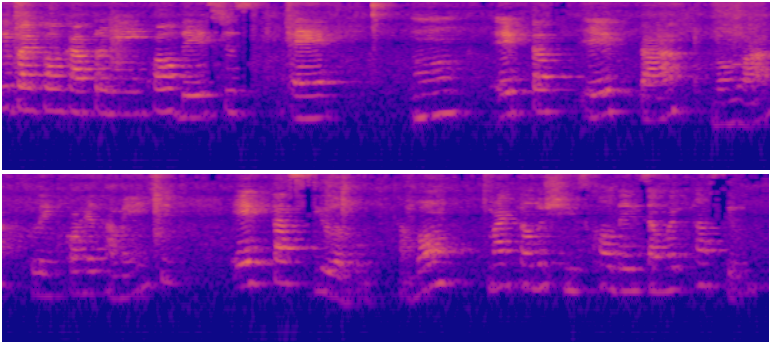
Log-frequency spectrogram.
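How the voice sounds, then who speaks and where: A woman's voice: on the high side, moderate pace. A Brazilian woman teacher explains exercises to her students patiently, checking in often with little questions. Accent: Brazilian Portuguese. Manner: patient, repeats "tá bom?" checks. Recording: roomy echo, distant mic, faint noise.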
